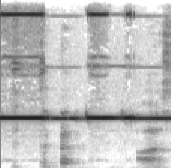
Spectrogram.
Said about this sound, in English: Oh, smoke alarm. We got a fire drill, y'all. Don't worry.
